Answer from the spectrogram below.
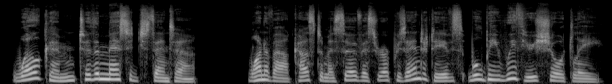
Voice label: welcome corporate female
